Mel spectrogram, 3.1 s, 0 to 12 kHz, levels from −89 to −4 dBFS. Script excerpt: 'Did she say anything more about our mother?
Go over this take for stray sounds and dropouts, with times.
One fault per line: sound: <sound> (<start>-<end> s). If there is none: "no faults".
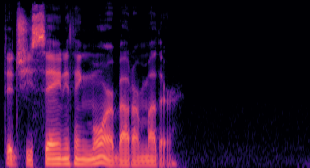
no faults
